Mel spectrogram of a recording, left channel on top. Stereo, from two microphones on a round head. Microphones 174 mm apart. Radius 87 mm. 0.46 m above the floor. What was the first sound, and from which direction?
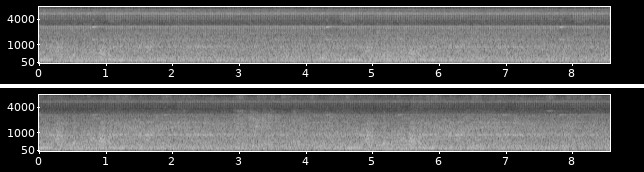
A vehicle, 65° right (ahead or behind).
